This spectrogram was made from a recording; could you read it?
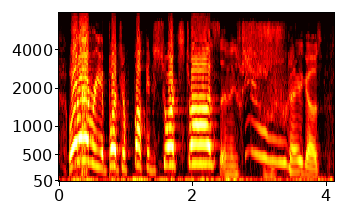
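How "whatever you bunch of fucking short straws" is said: shrill, high, loud taunting yell. Describing someone crossing the river who shouts back as he leaves, retelling a shouted taunt. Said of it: "he kind of shouts like just as he leaves".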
